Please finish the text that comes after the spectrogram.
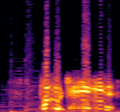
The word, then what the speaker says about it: poutine: Poutine! It's pronounced poutine, you fucking idiot!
